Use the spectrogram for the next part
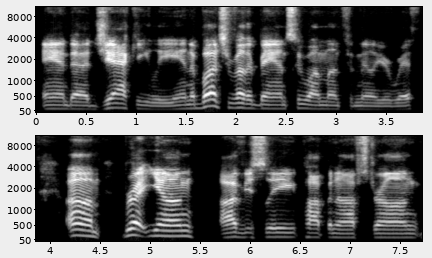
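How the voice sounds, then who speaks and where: A man's voice: medium pitch, a bit bright, no room sound. Rambling man hosting a podcast, dry sound. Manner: rambling, filler-heavy, self-correcting. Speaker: podcast host. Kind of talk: casual solo podcast monologue.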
